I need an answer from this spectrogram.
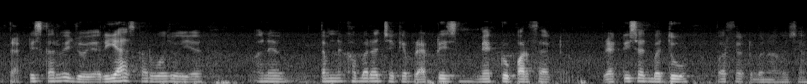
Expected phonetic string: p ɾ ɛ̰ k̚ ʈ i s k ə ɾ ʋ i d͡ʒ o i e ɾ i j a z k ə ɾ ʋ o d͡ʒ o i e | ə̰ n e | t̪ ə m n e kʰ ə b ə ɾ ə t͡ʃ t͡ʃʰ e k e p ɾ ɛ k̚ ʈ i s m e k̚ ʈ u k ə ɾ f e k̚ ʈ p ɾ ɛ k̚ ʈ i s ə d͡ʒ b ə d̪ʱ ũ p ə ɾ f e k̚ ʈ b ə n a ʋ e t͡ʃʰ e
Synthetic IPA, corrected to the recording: p ɾ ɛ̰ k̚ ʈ i s k ə ɾ ʋ i d͡ʒ o i e ɾ i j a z k ə ɾ ʋ o d͡ʒ o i e | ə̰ n e | t̪ ə m n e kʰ ə b ə ɾ ə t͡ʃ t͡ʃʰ e k e p ɾ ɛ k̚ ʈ i s m e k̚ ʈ u p ə ɾ f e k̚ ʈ p ɾ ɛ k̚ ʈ i s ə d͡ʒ b ə d̪ʱ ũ p ə ɾ f e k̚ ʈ b ə n a ʋ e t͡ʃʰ e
